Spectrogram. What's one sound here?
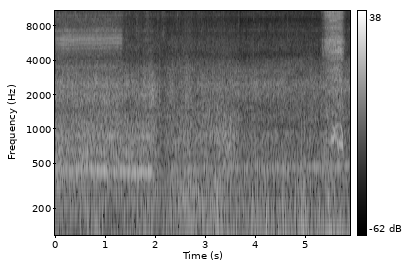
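A car drives past in the opposite direction.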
